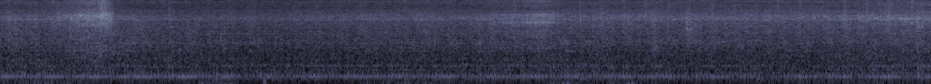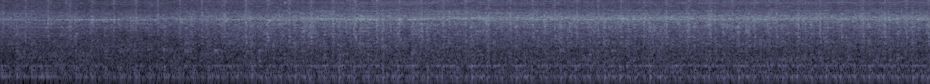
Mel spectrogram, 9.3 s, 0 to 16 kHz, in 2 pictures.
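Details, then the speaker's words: Nissan Z31 engine at a not-yet-warm idle after the coil wire was refitted, now running much better during compression leak and coolant pressure testing for a failed coolant pressure test; even, settled idle with smooth steady hum, no knocks or misses; normal idle. "okay now it runs a lot better all right uh we should be real close to our 10 minutes the engine is not exactly warm by any means let's let it run for a little bit longer"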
